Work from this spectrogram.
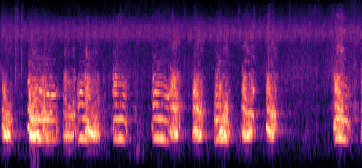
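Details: Bluetick Coonhounds and Sassy on the run, bawling in quick choppy bursts, several close together, then a short pause and two more bays; constant faint hiss in the background.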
